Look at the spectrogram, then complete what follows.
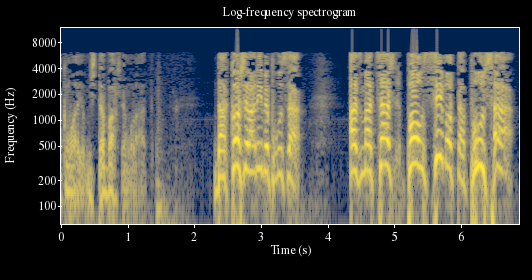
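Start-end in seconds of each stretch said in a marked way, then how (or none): none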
